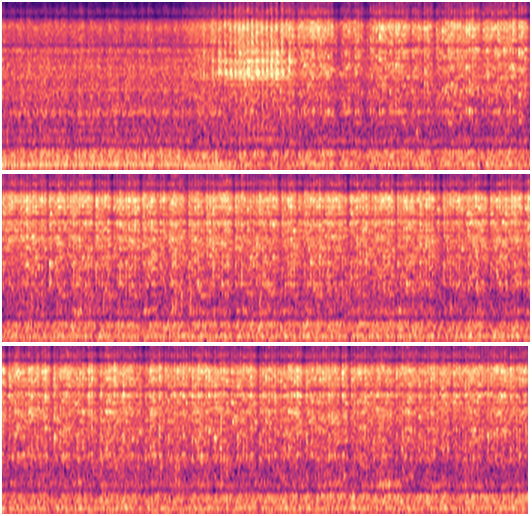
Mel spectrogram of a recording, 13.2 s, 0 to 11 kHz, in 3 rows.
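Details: Baja boat MerCruiser 5.7 V8 at fast idle in a final running test, a dull knock under the steady exhaust rumble; cause unclear.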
